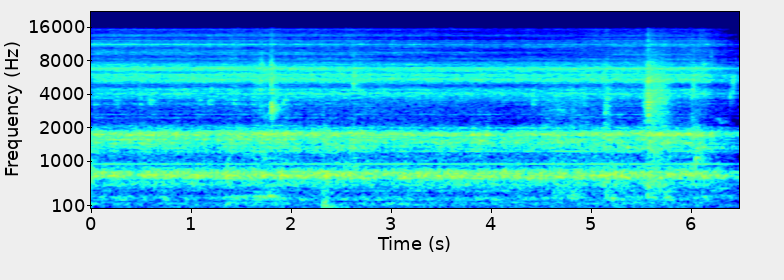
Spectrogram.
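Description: Kitchen faucet running a thin stream into a stainless steel sink as small items are rinsed under it, faint and steady, with a couple of light clicks from the items being handled.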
